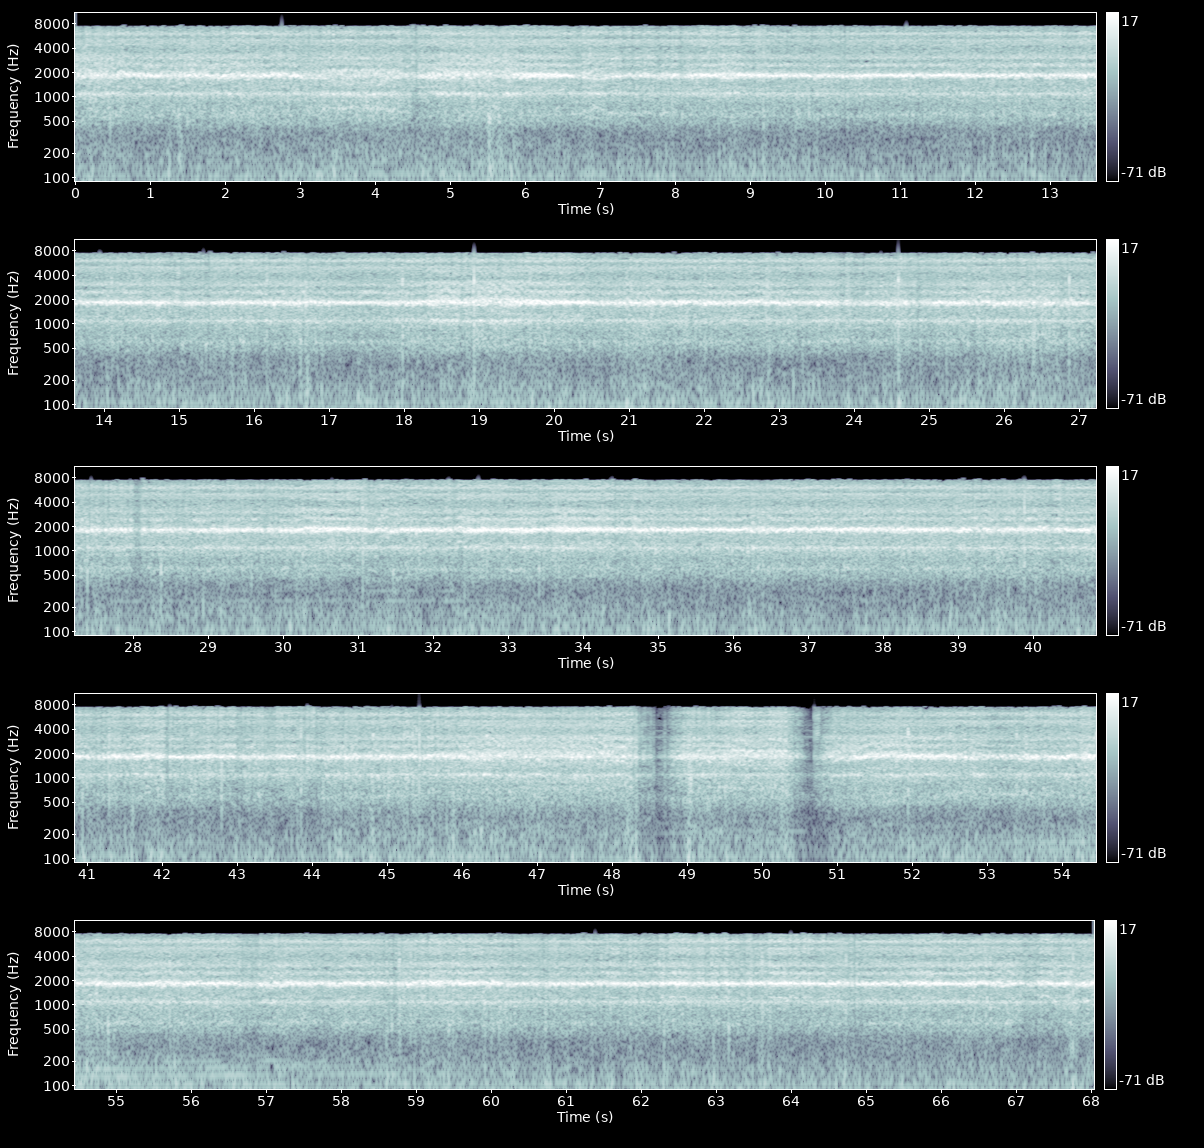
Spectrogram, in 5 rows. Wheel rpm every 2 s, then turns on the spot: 160, 160, 160, 160, 160, 160, 170, 160, 160, 160, 160, 160, 160, 160, 170, 160, 160, 160, 160, 160, 160, 160, 160, 160, 120, 110, 160, 160, 160, 160, 170, 160, 160, 160.
none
